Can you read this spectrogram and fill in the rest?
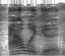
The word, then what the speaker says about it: Alligood: Alligood. no, it's Alligood. No, like, it's it's it's a short I. No, it's like uh, like alligator.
